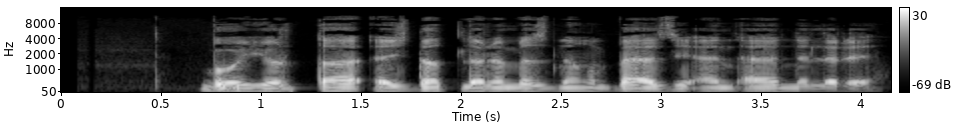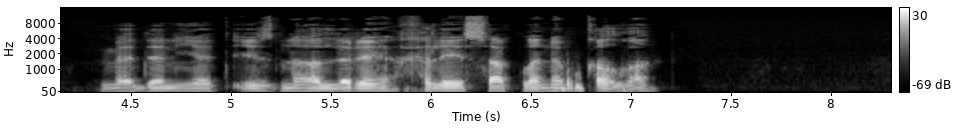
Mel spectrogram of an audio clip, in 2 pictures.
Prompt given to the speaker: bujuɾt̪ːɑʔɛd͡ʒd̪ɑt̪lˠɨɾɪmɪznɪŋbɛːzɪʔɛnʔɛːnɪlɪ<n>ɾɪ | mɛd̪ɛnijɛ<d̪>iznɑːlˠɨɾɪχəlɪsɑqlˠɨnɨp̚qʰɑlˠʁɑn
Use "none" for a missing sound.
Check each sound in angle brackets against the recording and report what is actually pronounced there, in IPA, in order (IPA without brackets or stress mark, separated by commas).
none, t̪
